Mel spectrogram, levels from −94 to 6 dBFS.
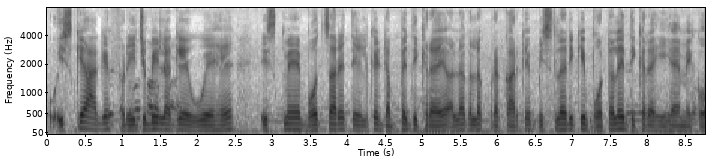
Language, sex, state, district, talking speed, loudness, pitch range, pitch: Hindi, male, Gujarat, Gandhinagar, 185 wpm, -18 LUFS, 110-130 Hz, 120 Hz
